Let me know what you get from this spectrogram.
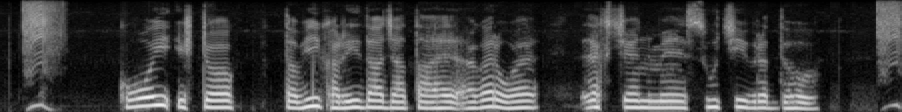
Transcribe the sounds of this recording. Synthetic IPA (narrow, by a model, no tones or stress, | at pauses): koːiʔɪsʈɔːk̚ | t̪ɐbʱixʰɐɾiːd̪ad͡ʒaːt̪aɦɛʔɐɡəɾoɦe | ekst͡ʃẽːnd͡ʒmẽsuːt͡ʃiwɾɪd̪ʱːɦoː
